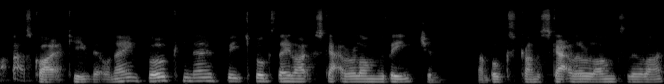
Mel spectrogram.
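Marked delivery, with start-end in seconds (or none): none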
